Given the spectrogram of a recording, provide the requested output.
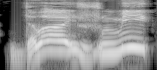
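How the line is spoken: Shouted. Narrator (Russian): кричал

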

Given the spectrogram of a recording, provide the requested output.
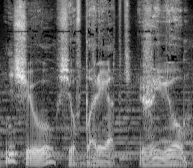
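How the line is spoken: Pensive, sad bass voice. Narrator (Russian): Задумчивый грусть басил

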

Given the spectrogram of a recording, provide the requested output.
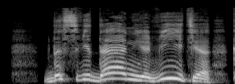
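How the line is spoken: Shouted farewell. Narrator (Russian): кричали вслед знаки препинания

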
